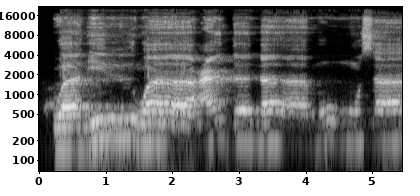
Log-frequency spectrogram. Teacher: Wa idh wa, jangan diputus, jangan wa idh wa'adna, tapi mengalir terus suaranya. Itu huruf zal yang merupakan huruf rokhawah.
